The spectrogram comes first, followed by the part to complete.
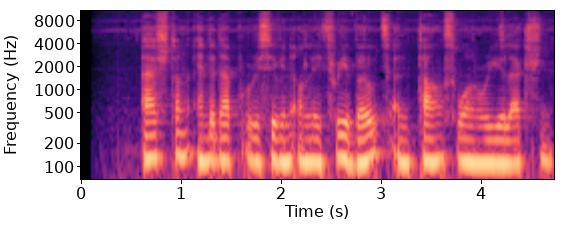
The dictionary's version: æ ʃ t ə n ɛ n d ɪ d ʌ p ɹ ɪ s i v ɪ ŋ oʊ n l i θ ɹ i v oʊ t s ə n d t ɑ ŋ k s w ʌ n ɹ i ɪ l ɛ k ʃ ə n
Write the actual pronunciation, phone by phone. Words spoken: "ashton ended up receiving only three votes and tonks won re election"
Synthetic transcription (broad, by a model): æ ʃ t ə n ɛ n d ɪ d ʌ p ɹ ɪ s i v ɪ ŋ oʊ n l i θ ɹ i v oʊ t s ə n t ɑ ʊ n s w ʌ n ɹ i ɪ l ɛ k ʃ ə n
